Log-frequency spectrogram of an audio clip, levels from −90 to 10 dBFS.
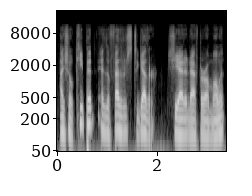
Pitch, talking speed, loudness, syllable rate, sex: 110 Hz, 230 wpm, -17 LUFS, 6.3 syllables/s, male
